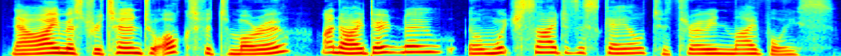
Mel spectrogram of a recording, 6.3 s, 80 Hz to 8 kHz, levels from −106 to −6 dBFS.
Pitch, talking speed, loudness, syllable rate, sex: 240 Hz, 220 wpm, -16 LUFS, 4.8 syllables/s, female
